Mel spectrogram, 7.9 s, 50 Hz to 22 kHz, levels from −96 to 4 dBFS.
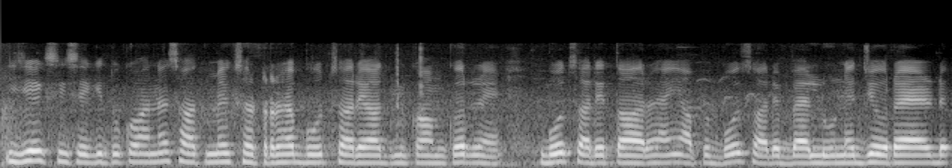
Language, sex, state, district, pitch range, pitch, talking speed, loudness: Hindi, female, Haryana, Jhajjar, 180-195 Hz, 185 Hz, 235 wpm, -15 LUFS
